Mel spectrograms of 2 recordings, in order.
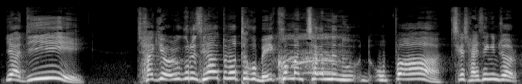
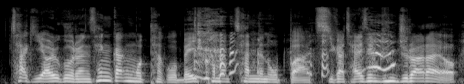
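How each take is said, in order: First: High, loud scolding yell; sister's yell. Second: Reads the note, laughing; reading with a laugh. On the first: Retold or imitated. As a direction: shout it like an angry little sister. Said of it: "동생이". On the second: Real, not acted. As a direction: read it out, chuckling. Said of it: "동생 말 그대로 적어볼게요".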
